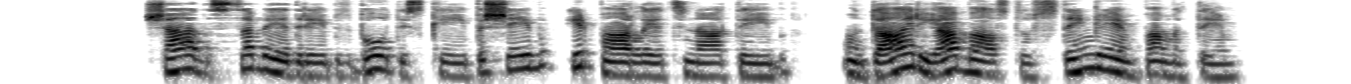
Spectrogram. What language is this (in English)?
Latvian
